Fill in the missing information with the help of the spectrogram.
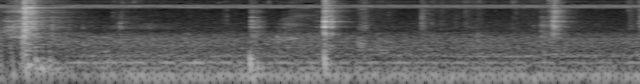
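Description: A few short, sharp clinks and knocks, four or so spread out, over a steady high insect trill and a low hum.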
